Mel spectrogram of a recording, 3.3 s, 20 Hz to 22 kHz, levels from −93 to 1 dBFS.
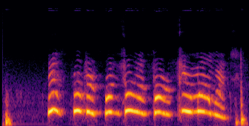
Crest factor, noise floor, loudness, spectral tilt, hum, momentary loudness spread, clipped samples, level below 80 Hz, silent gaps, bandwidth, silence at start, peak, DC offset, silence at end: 12 dB; -43 dBFS; -13 LUFS; -11.5 dB/octave; none; 9 LU; under 0.1%; -58 dBFS; none; 3.3 kHz; 0.05 s; -2 dBFS; under 0.1%; 0.05 s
